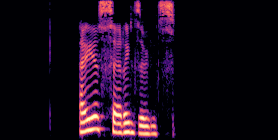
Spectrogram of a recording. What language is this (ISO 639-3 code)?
roh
